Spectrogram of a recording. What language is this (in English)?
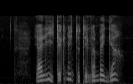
Norwegian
